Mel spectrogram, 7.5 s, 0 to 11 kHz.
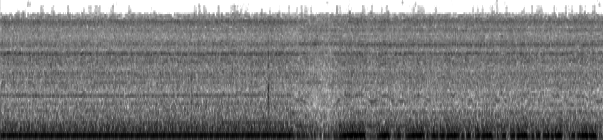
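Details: BMW E32 at idle; uneven lumpy idle with slow irregular shake about once a second, no steady rhythm, rough idle and shimmy, cause unknown.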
